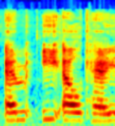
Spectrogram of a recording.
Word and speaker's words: Melk: out to see the town of milk that's mal que you can see in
